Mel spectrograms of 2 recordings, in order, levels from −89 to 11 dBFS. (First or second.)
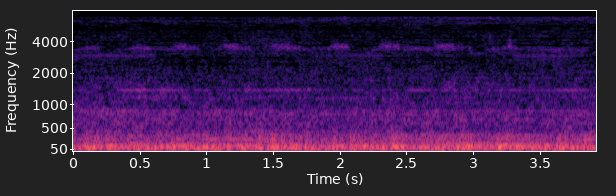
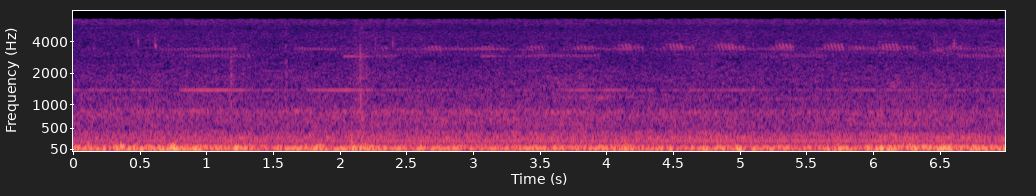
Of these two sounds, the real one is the second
